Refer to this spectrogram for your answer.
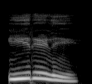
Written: ಈರಳ್ಳೆ

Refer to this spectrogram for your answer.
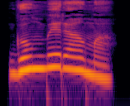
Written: ಗೊಂಬೆರಾಮ

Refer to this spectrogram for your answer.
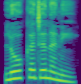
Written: ಲೋಕಜನನಿ

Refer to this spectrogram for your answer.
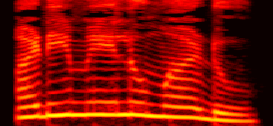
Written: ಅಡಿಮೇಲುಮಾಡು

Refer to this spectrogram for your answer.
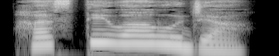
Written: ಹಸ್ತಿವಾವುಜ

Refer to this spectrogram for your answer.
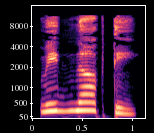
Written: ವಿಜ್ಞಪ್ತಿ

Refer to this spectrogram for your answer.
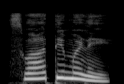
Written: ಸ್ವಾತಿಮಳೆ

